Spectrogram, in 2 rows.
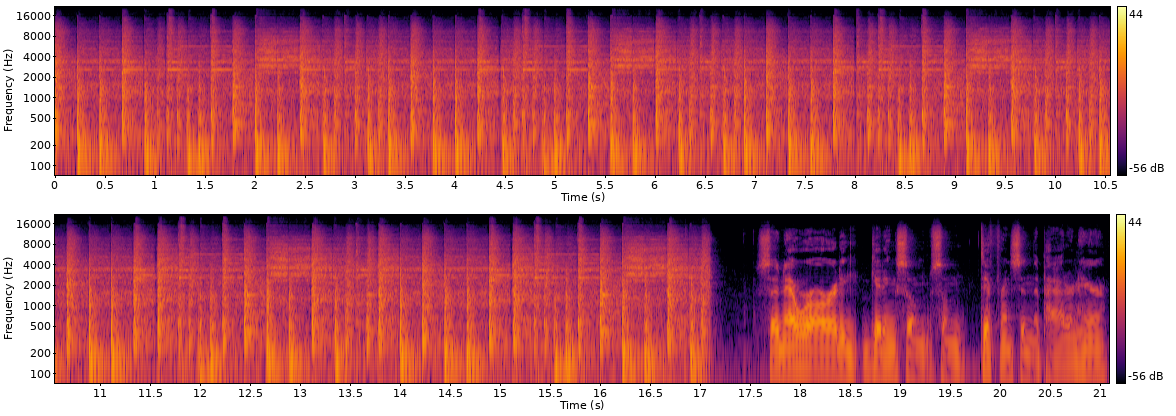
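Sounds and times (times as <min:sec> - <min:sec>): sliced drum break loop: 0:00.0 - 0:17.2.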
